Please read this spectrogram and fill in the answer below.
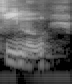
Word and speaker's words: Temu: So Temu, as it's pronounced, Temu, was founded in Boston, United States, which I didn't know.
